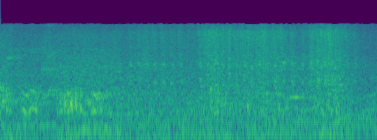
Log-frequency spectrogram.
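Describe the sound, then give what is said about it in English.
Pigeons roosting on the buttresses of St. Bartholomew's Cathedral near the main square in Kolín coo softly in low, throaty murmurs over a steady wash of outdoor background noise, the calls repeating and overlapping with no voices present. “Pigeons roost peacefully on the buttresses of St. Bartholomew's Cathedral, near Kolín's pretty main square.”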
